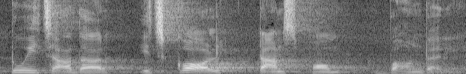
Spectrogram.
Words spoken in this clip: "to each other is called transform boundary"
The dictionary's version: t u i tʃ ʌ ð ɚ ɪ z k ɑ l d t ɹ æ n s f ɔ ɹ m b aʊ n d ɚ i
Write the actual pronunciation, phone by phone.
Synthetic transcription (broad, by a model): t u i tʃ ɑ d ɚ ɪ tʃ k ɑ l t ɹ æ n s p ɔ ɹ m b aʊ n d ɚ i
